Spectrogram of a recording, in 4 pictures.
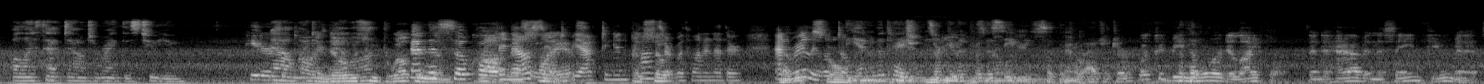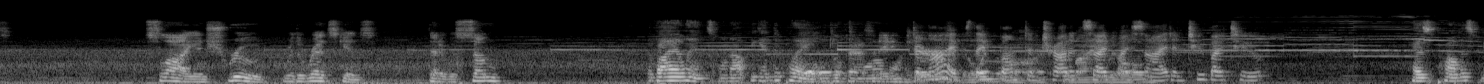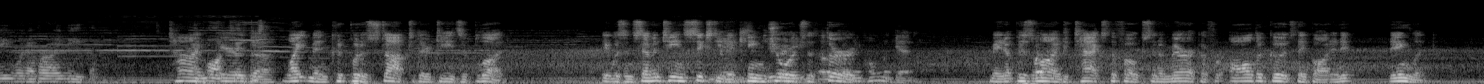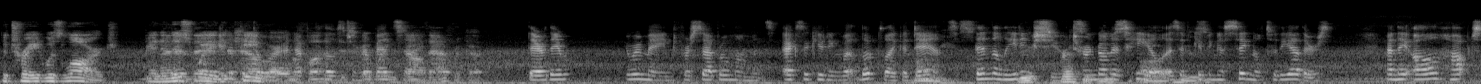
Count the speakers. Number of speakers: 7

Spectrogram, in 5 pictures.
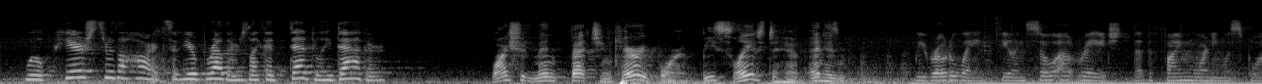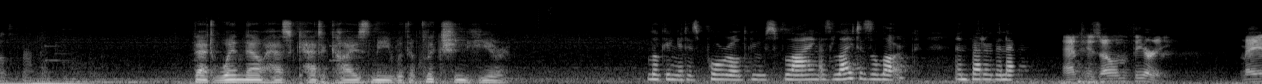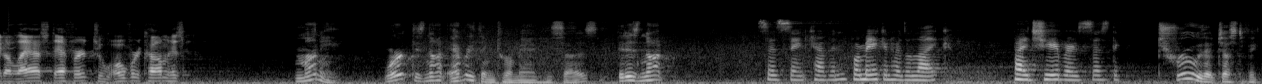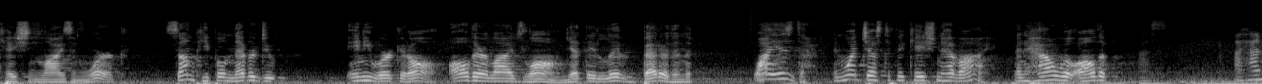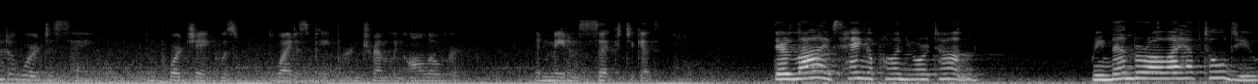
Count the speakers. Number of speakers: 6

